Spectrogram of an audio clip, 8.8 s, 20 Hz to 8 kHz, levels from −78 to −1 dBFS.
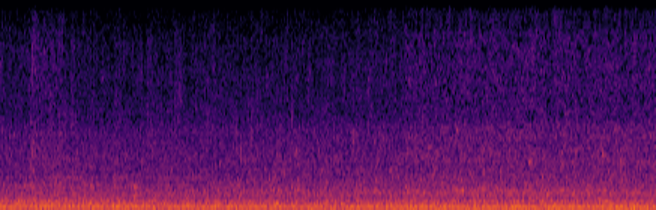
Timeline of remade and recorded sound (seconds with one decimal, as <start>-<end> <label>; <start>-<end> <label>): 0.0-4.5 remade; 4.5-5.8 recorded; 5.8-8.8 remade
